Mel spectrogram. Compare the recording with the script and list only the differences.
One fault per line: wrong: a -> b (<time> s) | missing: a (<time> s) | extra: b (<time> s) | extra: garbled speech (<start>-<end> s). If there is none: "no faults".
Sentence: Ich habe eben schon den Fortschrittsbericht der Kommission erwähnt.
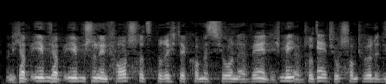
extra: habe eben (0.5 s)
extra: garbled speech (2.8-3.6 s)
